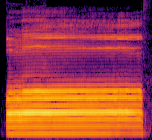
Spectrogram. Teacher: হরফটি জিহ্বার গোড়া তার বরাবর উপরের তালুতে লাগাইয়া শক্ত করে বলতে হয়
